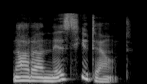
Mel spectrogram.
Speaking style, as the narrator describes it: Elizabeth said calmly

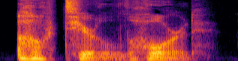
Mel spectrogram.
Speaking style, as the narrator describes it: I said, unable to keep the laugh from escaping

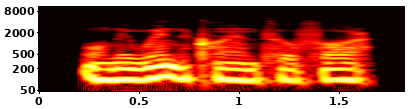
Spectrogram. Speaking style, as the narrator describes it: murmured Graystripe, who was crouched at Firestar's shoulder

